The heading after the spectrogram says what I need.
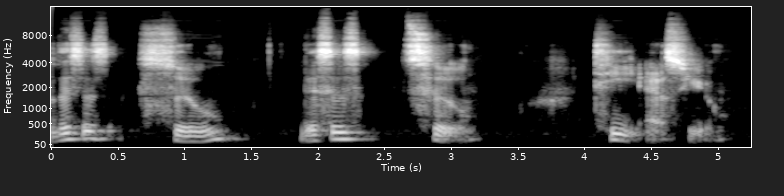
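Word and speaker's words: つ: is Sue this is two TSU like in tsunami that sort of thing um or at the end of the word nuts or cats there's a little it's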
